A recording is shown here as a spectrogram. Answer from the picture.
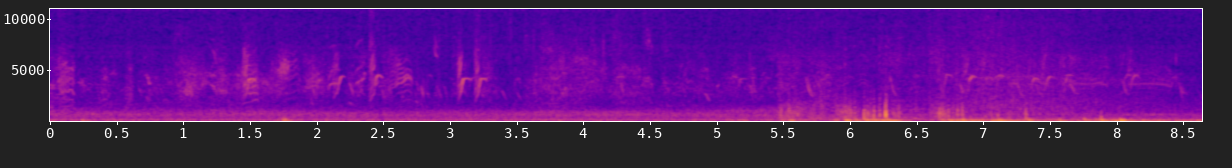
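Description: A large flock of bramblings calling, many short, high flight calls overlapping, thickest in the first half. In the last few seconds a run of loud, low fluttering thumps comes in under the calls.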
